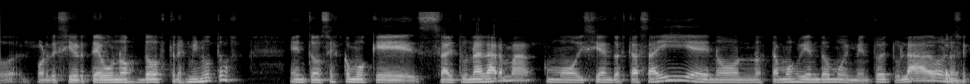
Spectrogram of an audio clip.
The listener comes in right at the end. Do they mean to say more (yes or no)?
no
